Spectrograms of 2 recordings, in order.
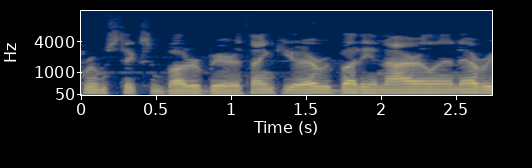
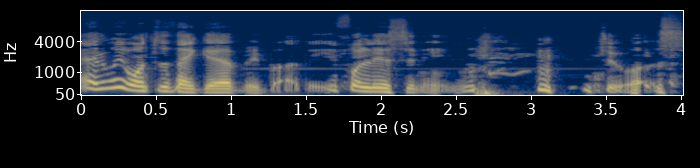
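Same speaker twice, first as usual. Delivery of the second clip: loose, high, swooping put-on German accent; 5 semitones higher than usual. Talking about family heritage, the speaker slips into a put-on german accent. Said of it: "Now I'm kind of going into like a German accent".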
